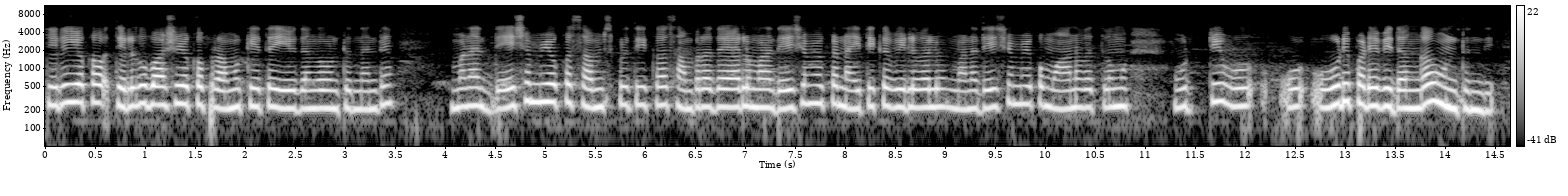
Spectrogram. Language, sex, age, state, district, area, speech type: Telugu, female, 30-45, Andhra Pradesh, Kurnool, rural, spontaneous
